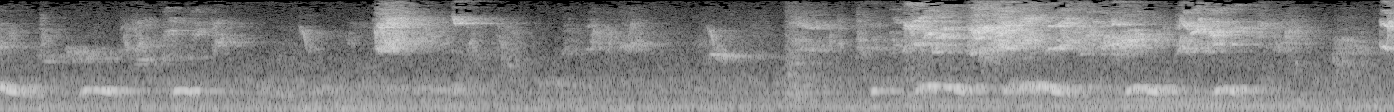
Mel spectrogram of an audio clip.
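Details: Birds chirping in the morning in front of a house, a mix of short high twittering bursts and scattered chirps with a lower repeated note underneath, several callers overlapping.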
